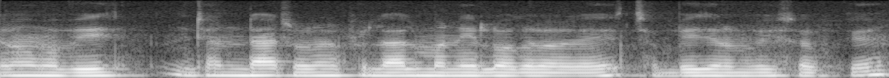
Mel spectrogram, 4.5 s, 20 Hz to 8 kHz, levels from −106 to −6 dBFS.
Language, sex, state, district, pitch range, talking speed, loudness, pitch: Angika, male, Bihar, Bhagalpur, 120-130 Hz, 135 wpm, -15 LUFS, 125 Hz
